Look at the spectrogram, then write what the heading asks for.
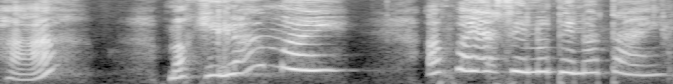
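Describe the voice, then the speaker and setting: A woman playing a lively, gossipy, scheming village wife in an Ilocano-accented comedy audio drama. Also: very high-pitched, moderate pace. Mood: curious, gossipy.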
